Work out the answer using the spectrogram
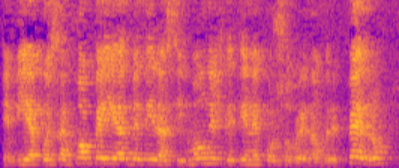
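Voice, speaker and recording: A woman's voice: mid-range voice, normal speed, distant mic, close to an everyday voice. A woman reading the account of a pious, reverent Roman centurion in a plain voice. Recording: roomy, voice a bit off-mic.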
